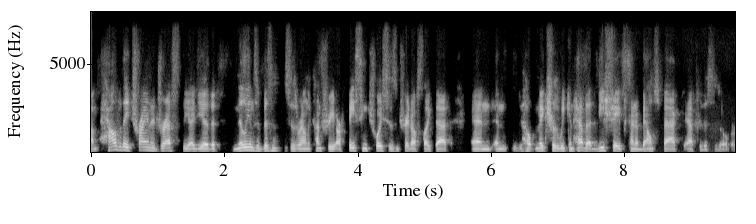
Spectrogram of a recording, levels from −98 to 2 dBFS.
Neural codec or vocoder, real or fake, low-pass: none; real; 7.2 kHz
